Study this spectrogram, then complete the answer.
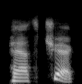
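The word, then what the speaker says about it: pathchk: I actually just go ahead and pronounce it path check, since it checks paths and files to see if they will work on most POSIX systems.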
